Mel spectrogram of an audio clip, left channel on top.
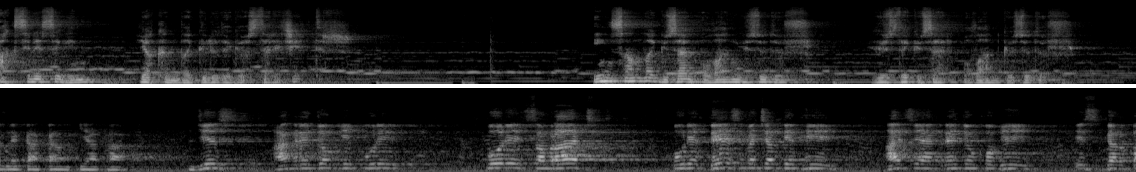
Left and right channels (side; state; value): both; different; correlation 0.00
